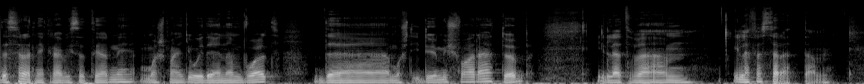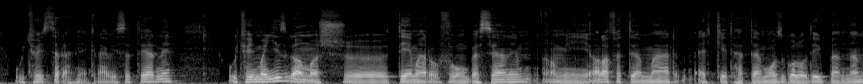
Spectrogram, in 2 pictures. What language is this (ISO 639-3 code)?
hun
